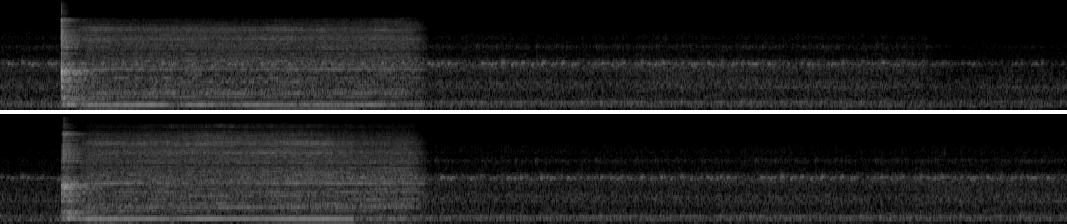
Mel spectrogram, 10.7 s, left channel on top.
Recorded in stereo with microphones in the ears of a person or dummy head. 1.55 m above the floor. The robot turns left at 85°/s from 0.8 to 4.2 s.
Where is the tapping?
65° left (ahead or behind), 1.7 m.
